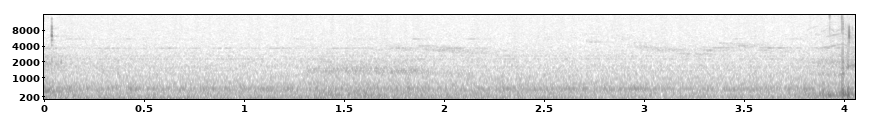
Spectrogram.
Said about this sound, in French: Voilà, il y a les oiseaux. 7h moins le quart. Vous entendez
